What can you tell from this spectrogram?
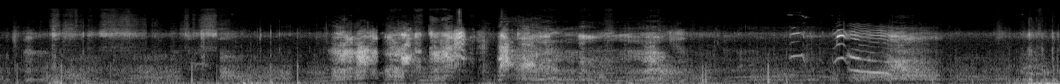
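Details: Great Dane puppies, three weeks old, playing together: ragged growling bursts build in the middle, followed by a brief high whine sliding downward near the end, all over a constant background hiss.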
